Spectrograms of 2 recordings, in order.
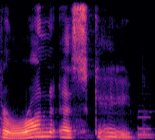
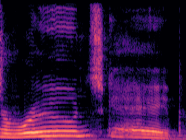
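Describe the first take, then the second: First: The first part has a short vowel, like run. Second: The first part has a long vowel, like rune. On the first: The speaker calls it wrong. "not Run Escape" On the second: The speaker calls it right. "it's RuneScape"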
